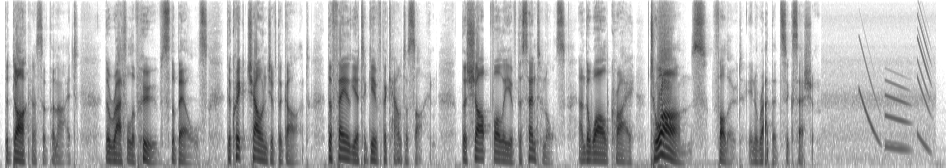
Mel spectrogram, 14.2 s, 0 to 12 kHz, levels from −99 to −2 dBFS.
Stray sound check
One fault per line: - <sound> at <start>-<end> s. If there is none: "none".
- dropout at 11.4-11.5 s
- chirp at 12.9-14.0 s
